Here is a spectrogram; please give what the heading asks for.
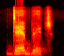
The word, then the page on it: debit: Indian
